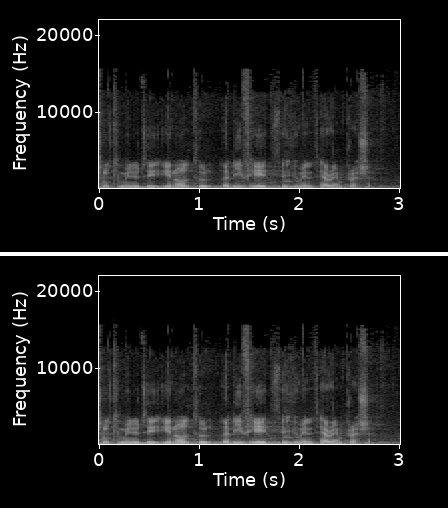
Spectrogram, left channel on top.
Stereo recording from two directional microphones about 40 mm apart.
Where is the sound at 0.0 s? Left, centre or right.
Left.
